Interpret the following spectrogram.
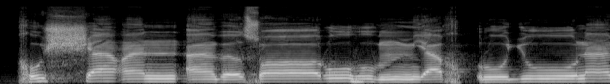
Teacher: ulang sambil bahas tajwidnya Fa tanwin bertemu Hamzah disebut bacaanhar halq bunyi Fath tanwinnya baca jelas tidak usah dengung · bak sukun di tengah bacaan disebut bacaan qalqalah sugro. Bunyi bak dipantulkan, pantulannya mengalir saja.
